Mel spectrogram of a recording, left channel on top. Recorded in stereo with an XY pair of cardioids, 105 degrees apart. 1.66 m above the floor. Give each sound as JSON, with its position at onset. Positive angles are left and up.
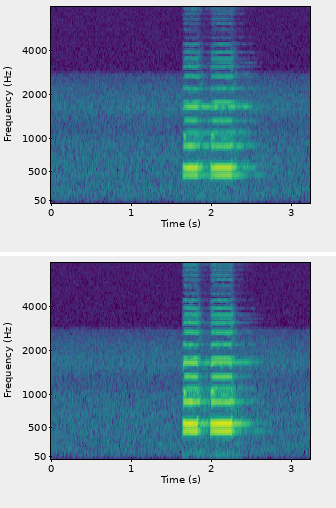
{"t": 1.6, "sound": "a car horn", "azimuth_deg": -55, "distance_m": 3.0}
